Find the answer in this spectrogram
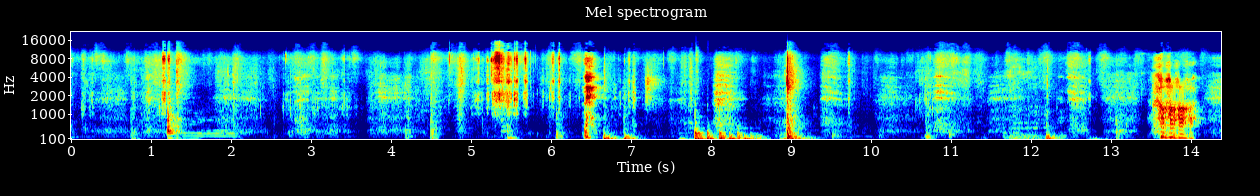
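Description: Irregular knocks and heavy low thumps of a cedar mantel log being handled and set in place on a dry-stacked stone fireplace wall, the loudest thumps a little past the middle.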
